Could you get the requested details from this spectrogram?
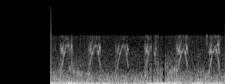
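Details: Northern royal albatross chick at Pukekura/Taiaroa Head near Dunedin, New Zealand, being fed by a returning parent in the middle of the night; six quick, nasal, harmonic calls repeated over about two seconds above a steady low rumble.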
